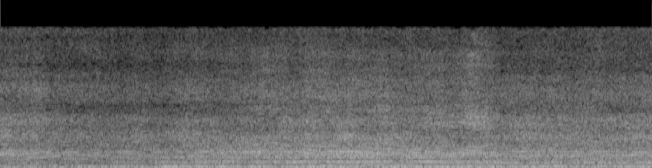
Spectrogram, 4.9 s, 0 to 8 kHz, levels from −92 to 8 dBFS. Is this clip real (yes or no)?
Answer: yes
